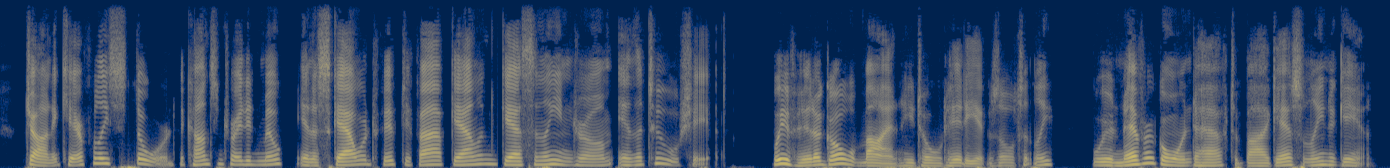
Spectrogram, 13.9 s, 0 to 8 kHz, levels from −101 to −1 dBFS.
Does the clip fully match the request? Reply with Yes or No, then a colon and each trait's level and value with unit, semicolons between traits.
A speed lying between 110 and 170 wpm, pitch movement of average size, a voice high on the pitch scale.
No: average, 155 wpm; average, 4.8 semitones; medium, 170 Hz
